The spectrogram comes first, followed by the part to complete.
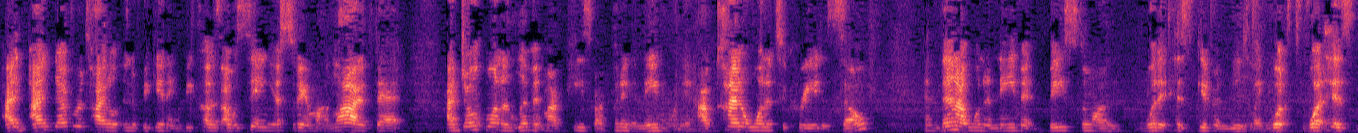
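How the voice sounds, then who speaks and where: A woman's voice: mid-range voice, a bit bright, husky, distant mic, low-quality recording. A woman from Brooklyn, an abstract artist chatting casually in an interview, thinking aloud with frequent restarts. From Brooklyn, New York. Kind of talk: casual interview over a live stream.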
